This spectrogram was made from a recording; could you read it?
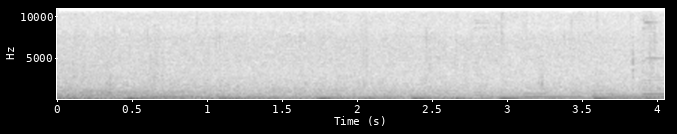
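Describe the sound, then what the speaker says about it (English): Steady, dense rain falls in the video game The Flame in the Flood, a constant close hiss with a faint low hum underneath and no voices. "We can't be in the rain all day."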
